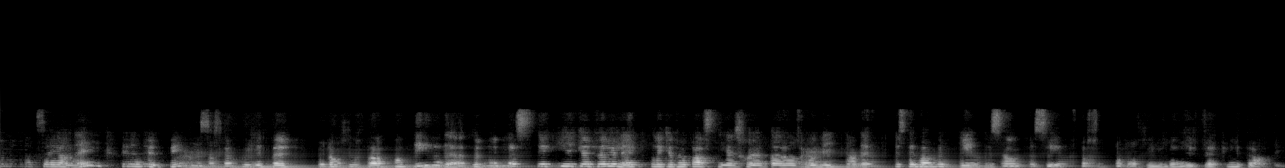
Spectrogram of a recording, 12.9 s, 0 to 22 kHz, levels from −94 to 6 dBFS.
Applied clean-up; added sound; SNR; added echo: neural mask model DeepFilterNet 3.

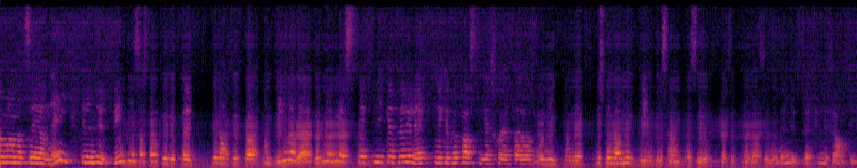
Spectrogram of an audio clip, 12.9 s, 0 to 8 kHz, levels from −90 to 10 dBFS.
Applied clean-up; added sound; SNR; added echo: neural separator model SepFormer DNS4.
